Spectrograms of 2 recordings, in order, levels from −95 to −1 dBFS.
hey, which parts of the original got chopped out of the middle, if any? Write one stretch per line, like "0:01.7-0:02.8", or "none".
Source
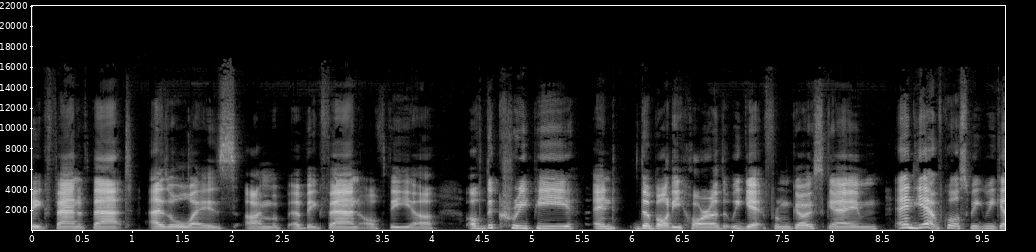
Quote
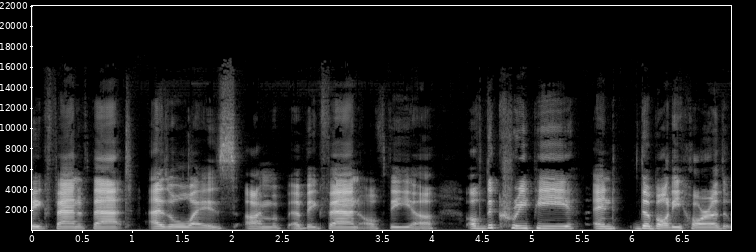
none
